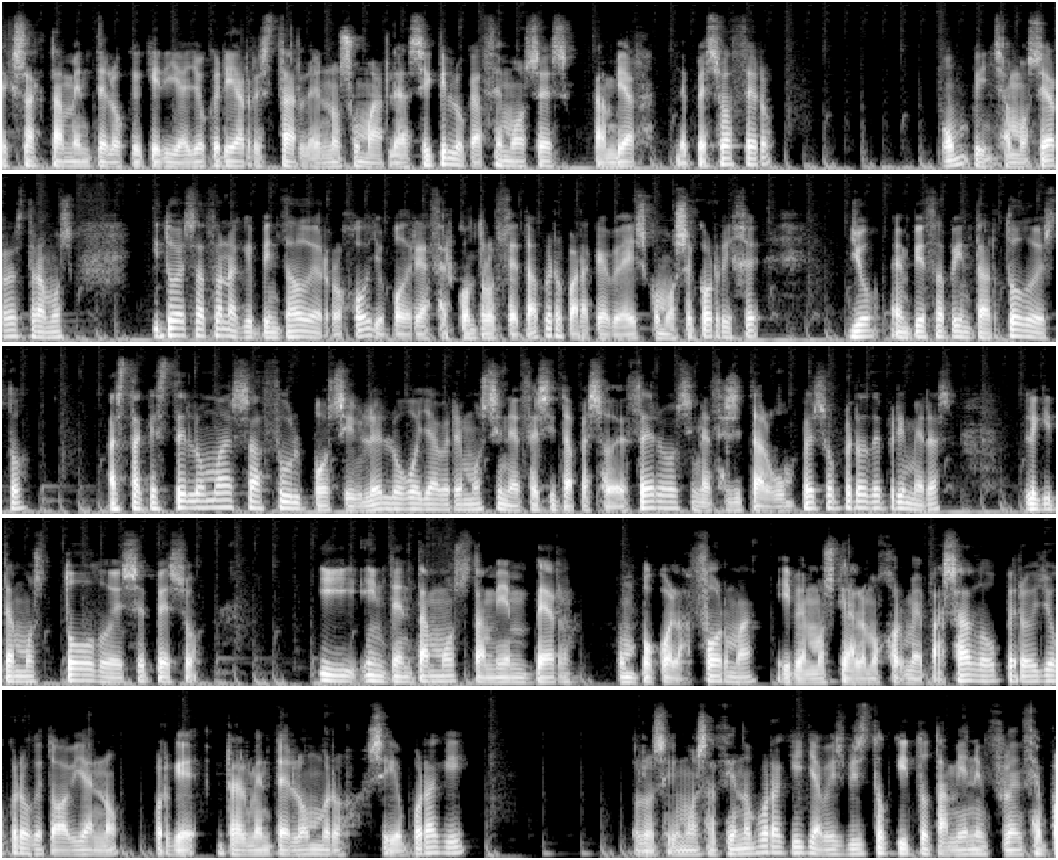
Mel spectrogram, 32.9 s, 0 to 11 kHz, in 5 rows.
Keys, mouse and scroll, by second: 4.1-5.7 drag, 6.3 middle click, 7.1-7.6 scroll up 3, 7.6 middle click, 7.9 shift+middle click, 11.3-12.4 drag, 12.7 middle click, 13.4 middle click, 13.8 shift+middle click, 14.7 click, 15.9 middle click, 16.3 shift+middle click, 16.7 click, 17.7 middle click, 18.3 click, 19.0 middle click, 19.6 click, 20.3-20.7 scroll down 2, 20.7 middle click, 21.3 shift+middle click, 21.8-22.6 scroll down 2, 23.5 scroll up 1, 24.1 middle click, 24.5-24.9 scroll up 2, 24.9 middle click, 25.5 click, 26.4 middle click, 27.1 click, 28.0 middle click, 28.9 click, 29.6 middle click, 30.2-32.9 drag.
